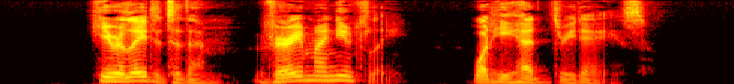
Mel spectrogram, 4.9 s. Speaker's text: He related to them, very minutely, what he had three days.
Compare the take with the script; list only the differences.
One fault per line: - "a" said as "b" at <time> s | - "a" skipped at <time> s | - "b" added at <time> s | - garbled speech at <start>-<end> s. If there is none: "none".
none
